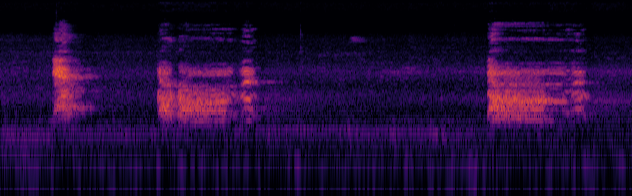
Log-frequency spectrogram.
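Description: A beagle gives a sharp bark followed by two longer, drawn-out baying barks over soft rain.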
